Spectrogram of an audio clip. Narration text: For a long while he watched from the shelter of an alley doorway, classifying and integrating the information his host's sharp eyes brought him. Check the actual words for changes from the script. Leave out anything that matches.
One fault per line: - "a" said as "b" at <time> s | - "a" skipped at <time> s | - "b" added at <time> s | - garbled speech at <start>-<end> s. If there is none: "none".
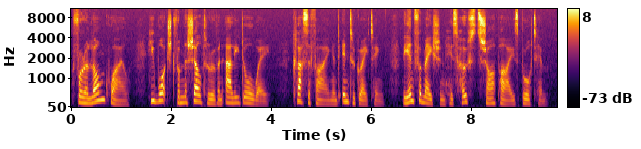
none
